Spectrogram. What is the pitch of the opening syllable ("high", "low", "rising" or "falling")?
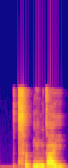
high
